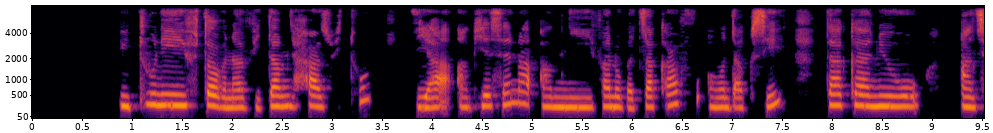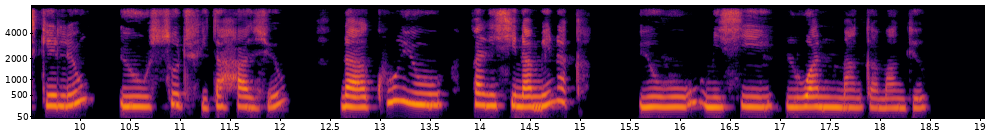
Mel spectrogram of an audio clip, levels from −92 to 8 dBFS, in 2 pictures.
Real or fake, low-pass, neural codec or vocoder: real; 7.2 kHz; none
